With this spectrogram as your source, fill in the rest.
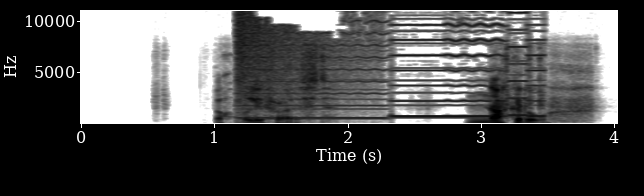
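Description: Chiptune game music plays with bright beeping notes.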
